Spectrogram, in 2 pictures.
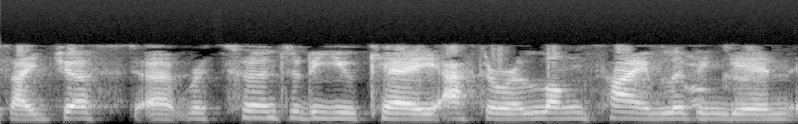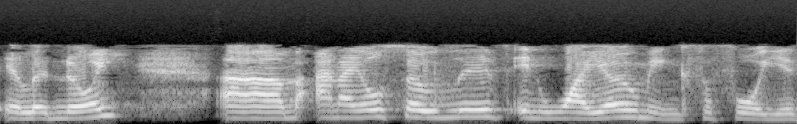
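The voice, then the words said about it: English accent. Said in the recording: “you can tell from the accent, I'm from England”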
